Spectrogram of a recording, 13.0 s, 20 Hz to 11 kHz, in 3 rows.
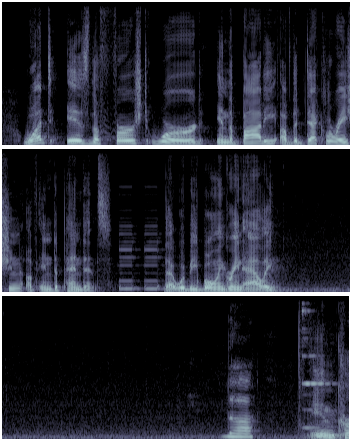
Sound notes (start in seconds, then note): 5.8 buzzer beeps; 12.4 bell dings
